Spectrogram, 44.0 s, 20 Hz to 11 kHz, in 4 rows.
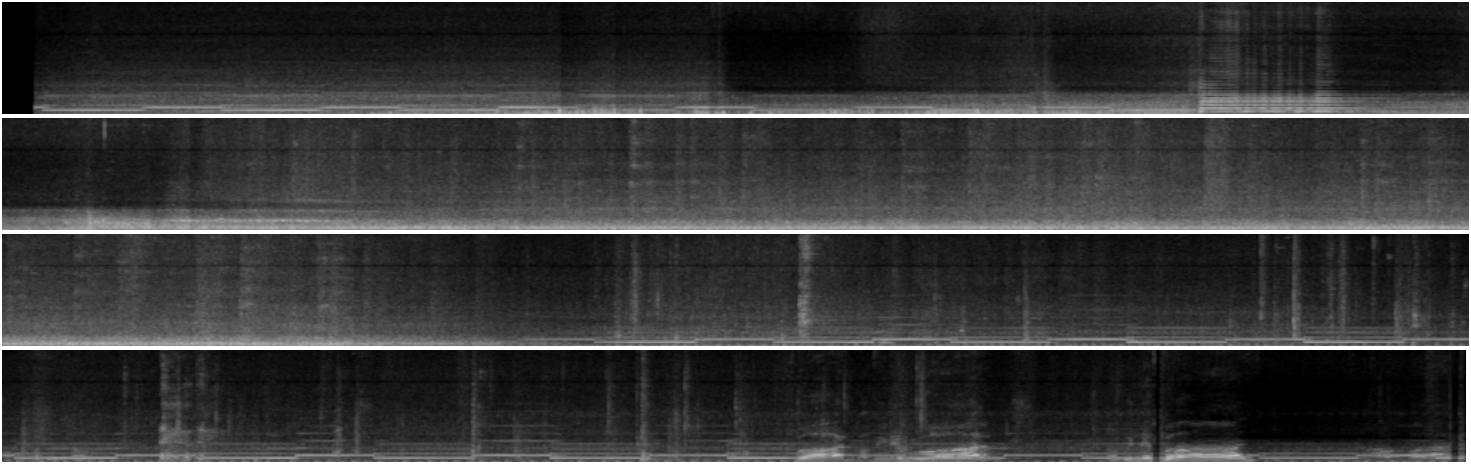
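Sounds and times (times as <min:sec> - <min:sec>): level crossing alarm two tones: 0:00.3 - 0:10.0, 0:25.7 - 0:43.9
locomotive horn blast: 0:00.3 - 0:10.8, 0:12.3 - 0:14.0, 0:25.7 - 0:41.7
train rolling past: 0:00.3 - 0:43.9.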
